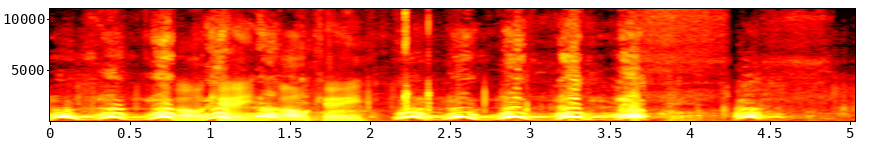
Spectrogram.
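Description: Several dogs in a neighbor's garden in Portugal bark repeatedly and loudly at someone walking past, a rhythmic run of close, insistent barks with a brief pause, while a person speaks briefly over them.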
